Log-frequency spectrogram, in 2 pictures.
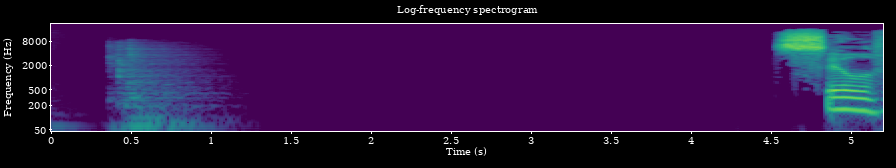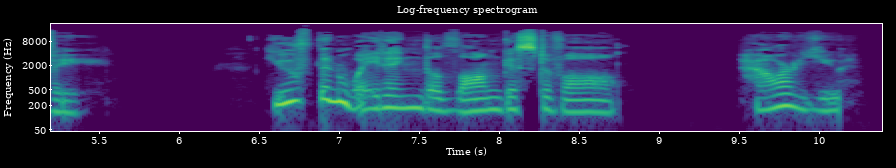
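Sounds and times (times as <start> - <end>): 
heavy door lock clunking: 0.4 - 1.1
heavy door slamming shut: 0.4 - 1.2
speech: 4.5 - 5.5, 6.6 - 8.8, 9.5 - 10.2.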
